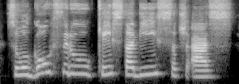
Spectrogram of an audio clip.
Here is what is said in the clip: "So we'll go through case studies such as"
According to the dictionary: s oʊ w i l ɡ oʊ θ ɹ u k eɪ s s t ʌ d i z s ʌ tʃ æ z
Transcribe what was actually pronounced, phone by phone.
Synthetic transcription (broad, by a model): s oʊ w i l ɡ oʊ θ ɹ u k eɪ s s t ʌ d i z s ʌ tʃ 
